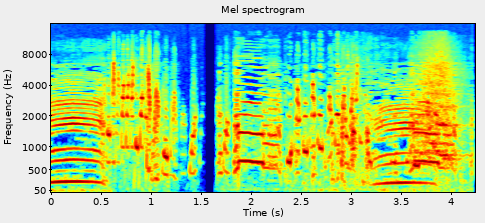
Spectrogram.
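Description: Squeaky cartoon character voices of animated creatures chattering in nonsense sounds. A long rising-then-falling call comes at the start and another near the end, with quick chattering between.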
